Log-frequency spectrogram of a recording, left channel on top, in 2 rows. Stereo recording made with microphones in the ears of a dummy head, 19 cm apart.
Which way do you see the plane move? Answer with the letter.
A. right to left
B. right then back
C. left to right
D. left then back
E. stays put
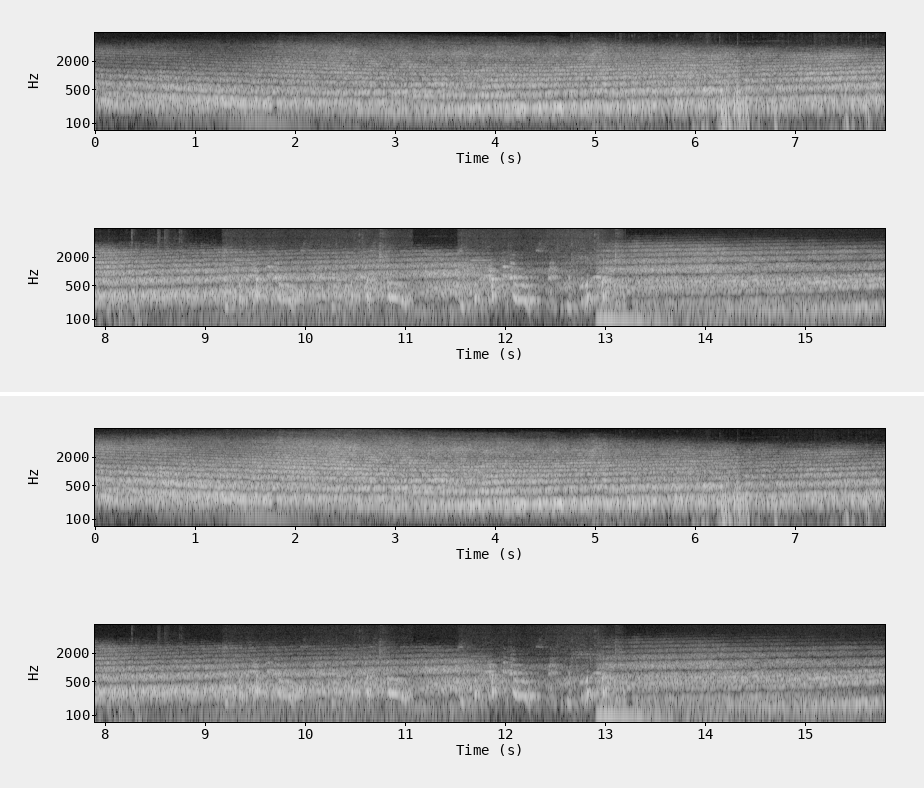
A.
